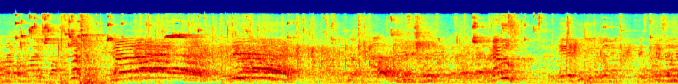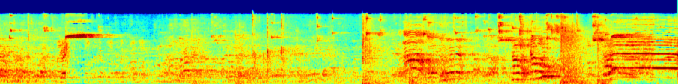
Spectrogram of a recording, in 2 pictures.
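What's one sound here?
Men shout and call out loudly in a large echoing hall.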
